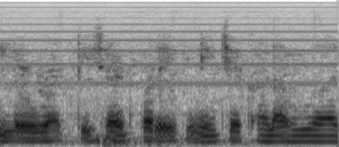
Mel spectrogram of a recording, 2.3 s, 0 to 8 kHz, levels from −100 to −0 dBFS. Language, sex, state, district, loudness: Hindi, male, Chhattisgarh, Bilaspur, -15 LUFS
